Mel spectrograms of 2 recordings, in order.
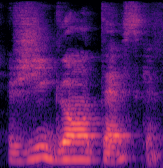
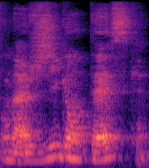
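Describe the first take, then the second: First: Gigantesque said slowly, syllable by syllable; slow dictation reading. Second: Said in the usual way. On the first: Shown as a demonstration. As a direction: spell it out with your voice for the class. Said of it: "dictation-style slow repeat". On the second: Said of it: "teacher reads the word list".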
